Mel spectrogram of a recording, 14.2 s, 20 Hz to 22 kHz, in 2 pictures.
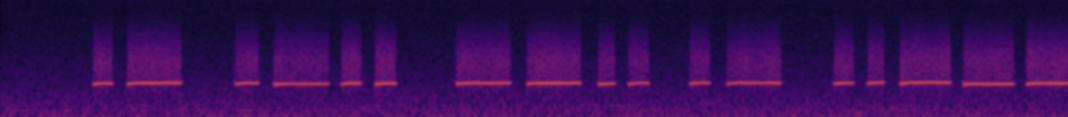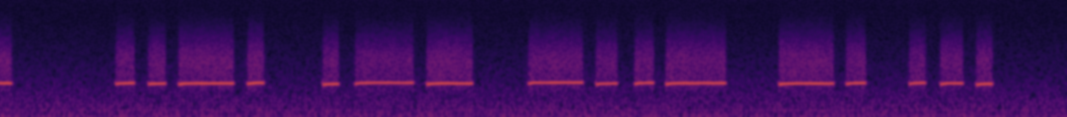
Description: Morse code, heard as a whistle, hand-sent with a straight key, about 11 wpm. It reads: ALZA2 FWXNS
